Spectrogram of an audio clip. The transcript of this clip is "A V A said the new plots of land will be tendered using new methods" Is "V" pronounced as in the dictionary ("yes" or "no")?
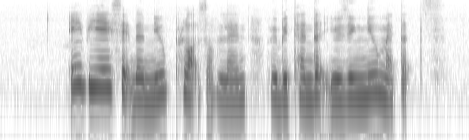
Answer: no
